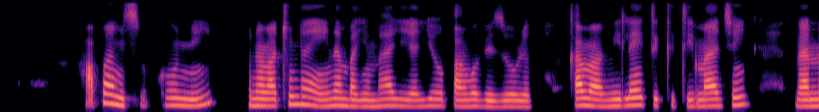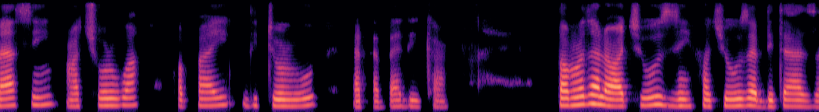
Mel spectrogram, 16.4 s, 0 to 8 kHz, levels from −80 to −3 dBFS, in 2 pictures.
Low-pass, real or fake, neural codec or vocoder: 7.2 kHz; fake; codec, 24 kHz, 0.9 kbps, WavTokenizer, large speech release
